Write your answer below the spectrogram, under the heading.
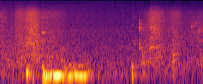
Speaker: You good? Wow, I was not expecting my stomach to make that noise.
